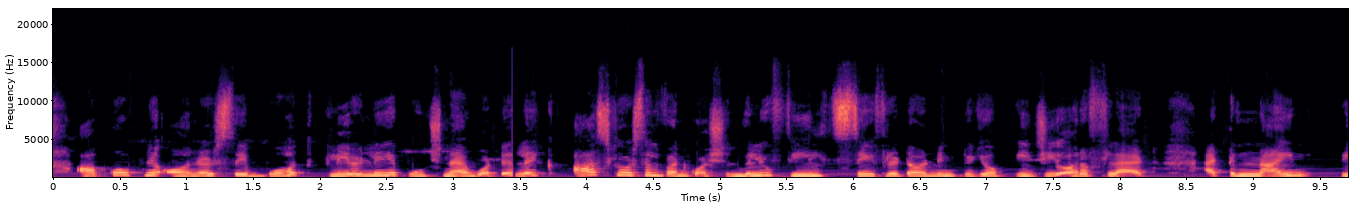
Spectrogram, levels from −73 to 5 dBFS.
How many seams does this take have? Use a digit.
1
